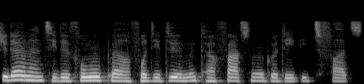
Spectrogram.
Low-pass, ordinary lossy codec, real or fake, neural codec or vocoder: none; none; fake; codec, 16 kHz, 0.5 kbps, X-Codec, HuBERT features, trained on balanced general audio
